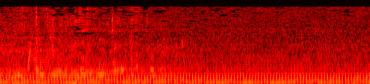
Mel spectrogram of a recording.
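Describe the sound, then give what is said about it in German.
Water streams and splatters out as an object dipped in water is squeezed, a steady, fairly quiet liquid rush lasting a couple of seconds with a low hum underneath. “Also fangen wir bei dir an, tauche das Ding in das Wasser und drück's ein paar Mal.”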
